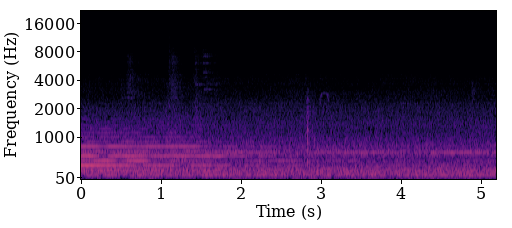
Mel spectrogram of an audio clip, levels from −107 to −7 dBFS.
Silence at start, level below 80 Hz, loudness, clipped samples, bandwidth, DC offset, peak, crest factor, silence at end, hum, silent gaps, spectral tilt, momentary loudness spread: 0 s; -80 dBFS; -62 LUFS; under 0.1%; 7.6 kHz; under 0.1%; -44 dBFS; 16 dB; 0 s; none; none; -8 dB/octave; 8 LU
